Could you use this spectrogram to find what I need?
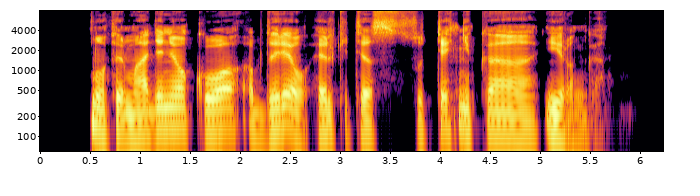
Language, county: Lithuanian, Alytus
